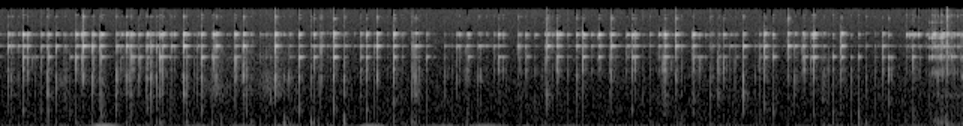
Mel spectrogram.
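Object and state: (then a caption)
Cut glass vase. A tall, hollow, empty cut-crystal vase on a stem is held in both hands and tapped and scratched with long nails, with rings on the fingers. It makes a rapid, steady stream of quiet, bright glassy clinks and ticks that die away almost at once, mixed with light scratching.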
